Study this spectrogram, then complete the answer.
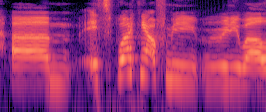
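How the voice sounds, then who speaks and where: A woman at a medium pitch, with music in the background. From Southeast England. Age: 20s. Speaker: gaming streamer. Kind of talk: vlog-style personal story. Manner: frequent fillers (um, uh).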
